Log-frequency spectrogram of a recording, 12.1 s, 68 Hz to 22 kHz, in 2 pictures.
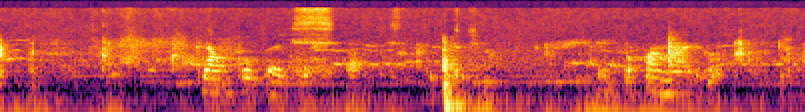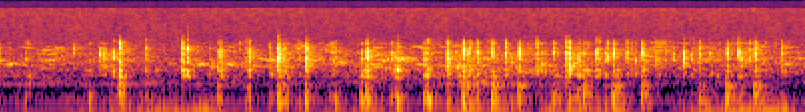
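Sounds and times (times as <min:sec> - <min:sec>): stirrer tapping container: 0:05.0 - 0:12.0.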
